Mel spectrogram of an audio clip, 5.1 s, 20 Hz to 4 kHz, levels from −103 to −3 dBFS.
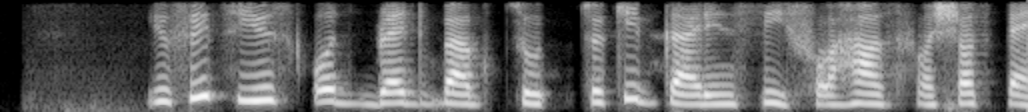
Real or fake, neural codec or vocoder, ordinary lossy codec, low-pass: fake; codec, 16 kHz, 0.8 kbps, ZipCodec; none; 3.6 kHz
